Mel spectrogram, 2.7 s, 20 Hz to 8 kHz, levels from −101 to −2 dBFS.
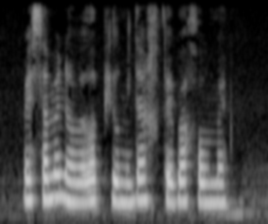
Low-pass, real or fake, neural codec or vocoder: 7.2 kHz; real; none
